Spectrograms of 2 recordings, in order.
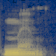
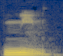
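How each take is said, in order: First: The word is pronounced the Russian way. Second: The word is pronounced the English way. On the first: "у вас это звучит мем" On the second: "по-английски это звучит мем"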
